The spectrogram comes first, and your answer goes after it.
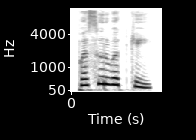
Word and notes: ಪಸುರ್ವಕ್ಕಿ: pasurvakki

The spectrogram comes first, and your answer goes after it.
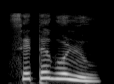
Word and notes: ಸಿಡಿಗೊಳ್ಳು: kannada

